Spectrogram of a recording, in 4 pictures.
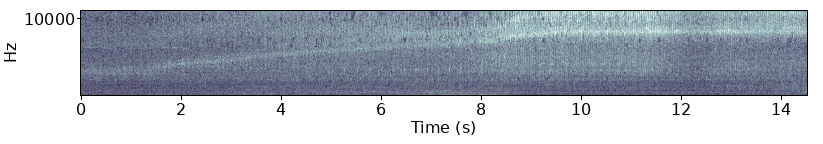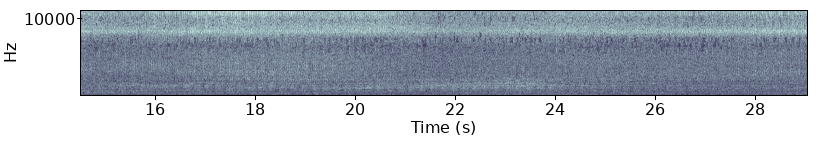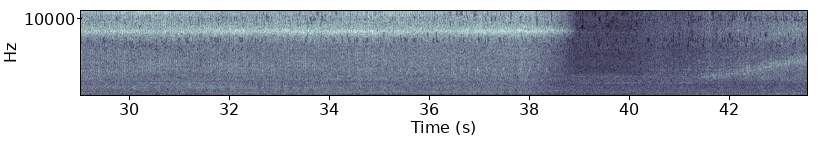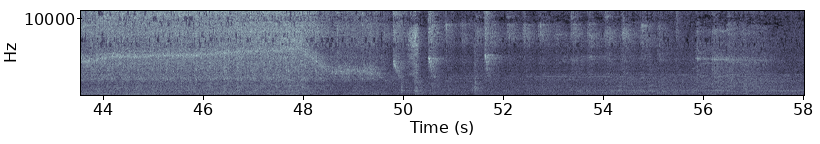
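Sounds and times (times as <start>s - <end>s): high machine whine: 0.0s - 58.0s
machine clattering: 2.8s - 38.9s.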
